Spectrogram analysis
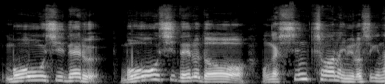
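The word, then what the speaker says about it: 申し出る: 발음은 모시데르.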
